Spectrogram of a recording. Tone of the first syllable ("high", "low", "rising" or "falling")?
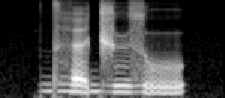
high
